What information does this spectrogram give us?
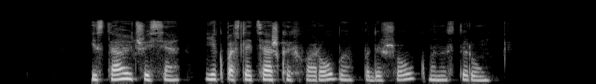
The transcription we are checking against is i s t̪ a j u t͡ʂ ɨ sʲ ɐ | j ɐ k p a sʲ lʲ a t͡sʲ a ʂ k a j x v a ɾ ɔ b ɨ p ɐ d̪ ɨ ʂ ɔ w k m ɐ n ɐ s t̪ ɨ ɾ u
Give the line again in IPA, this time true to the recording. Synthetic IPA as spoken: i s t̪ a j u t͡ʂ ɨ sʲ ɐ | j ɐ k p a sʲ lʲ a t͡sʲ a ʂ k ɐ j x v a ɾ ɔ b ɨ p ɐ d̪ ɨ ʂ ɔ w k m ɐ n ɐ s t̪ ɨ ɾ u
